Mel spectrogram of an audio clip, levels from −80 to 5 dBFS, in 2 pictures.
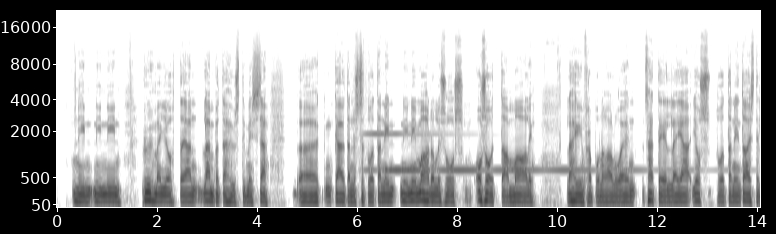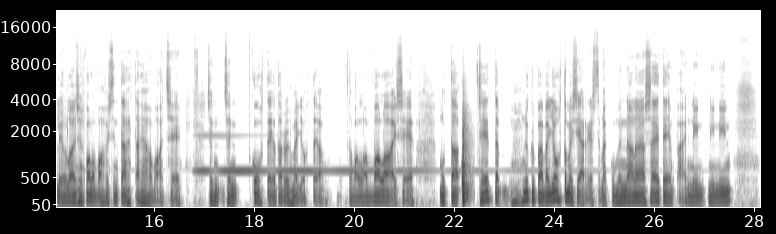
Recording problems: household noises; noticeable; from 6.5 s on; 15 dB below the speech
door banging; loud; at 22 s; peak 6 dB above the speech

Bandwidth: 15 kHz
